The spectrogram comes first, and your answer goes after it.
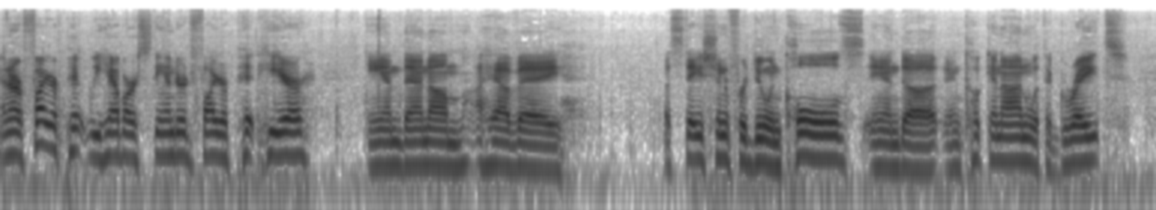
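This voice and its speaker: Speaking at a fairly slow pace, a man uses ordinary pitch variation in a dry recording with no echo. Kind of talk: casual walk-through tour. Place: forest. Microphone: phone near.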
